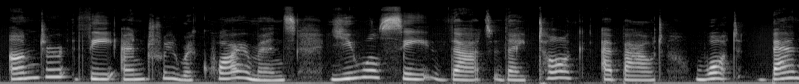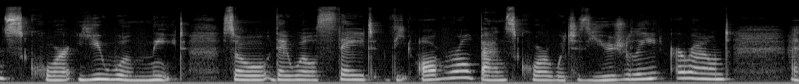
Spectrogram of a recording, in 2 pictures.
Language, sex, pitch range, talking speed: English, female, 195-245 Hz, 115 wpm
